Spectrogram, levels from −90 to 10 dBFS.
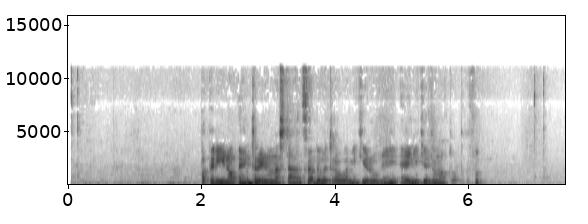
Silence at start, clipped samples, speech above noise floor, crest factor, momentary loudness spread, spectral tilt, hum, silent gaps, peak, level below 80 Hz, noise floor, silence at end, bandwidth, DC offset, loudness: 0.3 s; under 0.1%; 35 dB; 16 dB; 18 LU; -6 dB/octave; none; none; 0 dBFS; -48 dBFS; -51 dBFS; 1.25 s; 11.5 kHz; under 0.1%; -15 LUFS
